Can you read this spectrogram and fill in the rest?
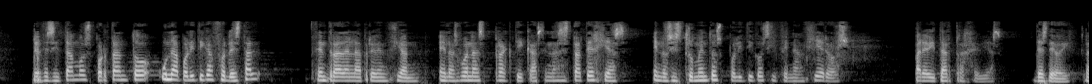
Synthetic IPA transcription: ne̞θe̞s̬it̪amo̞spo̞ɾt̪ant̪o̞unapo̞lit̪ikafo̞ɾe̞st̪al | θe̞nt̪ɾaðae̞nlapɾe̞β̞e̞n̟θjo̞ne̞nlazβwe̞naspɾakt̪ikase̞nlase̞st̪ɾat̪e̞xjas | e̞nlo̞sinst̪ɾument̪o̞spolit̪iko̞sifinãn̟θje̞ɾo̞s | paɾae̞βit̪aɾt̪ɾaxe̞ðjas | ðe̞zðe̞o̞jɣɾa

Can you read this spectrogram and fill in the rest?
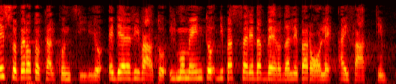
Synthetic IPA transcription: ɛsːopeɾɔt̪ːokːaːlkonsiʎːoʔed̪ɛarːivaːt̪oʔilmoment̪od̪ipasːaːɾed̪avːɛːɾod̪alːepaɾɔːleʔajfat̪ːi

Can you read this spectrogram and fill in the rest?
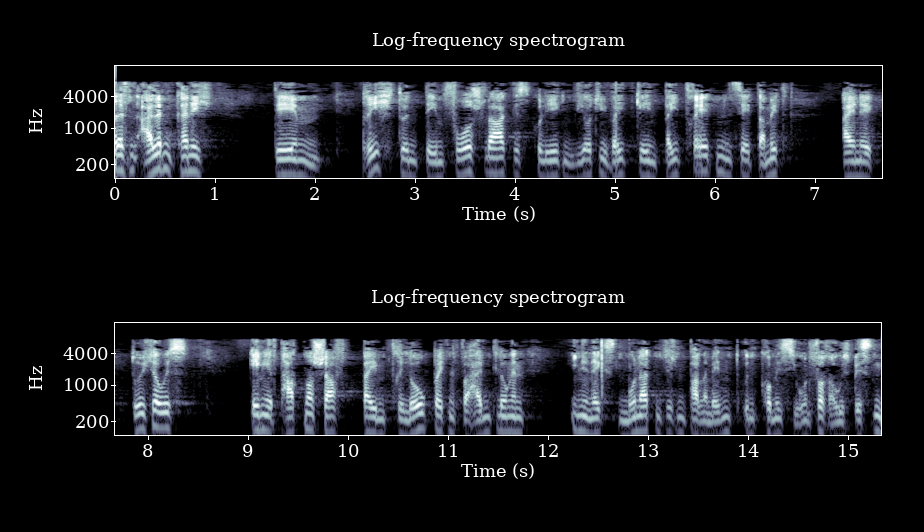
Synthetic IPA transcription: ʔaləsɪnʔa̰ləmkʰanɪç | d̥eːm | ʁɪçtʊnt̚d̥eːmfoːɐʃlaːɡ̚d̥ɛskʰoleːɡŋ̩viotʰivaɪt̚ɡ̥eːənt̚b̥aɪtʁ̥ɛːtn̩ʊntz̥eːəd̥amɪt | ʔaɪnə | d̥ʊɐçaʊs | ʔɛŋəpʰaɐtnɐʃaft̚b̥aɪmtʁ̥iloːk̚b̥aɪdeːnfɛɐhandlʊŋən | ʔɪndeːnːɛçstn̩moːnatn̩t͡sv̥ɪʃn̩pʰaɐlamɛntʰʊntkʰɔmɪsjoːnfoːʁa̰ʊsb̥ɪsn̩

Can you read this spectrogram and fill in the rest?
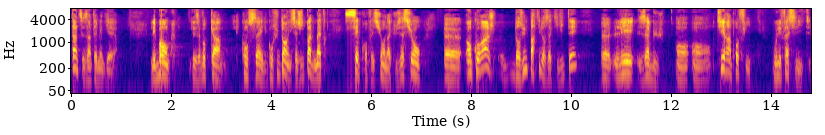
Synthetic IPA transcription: t̪ɛ̃t̪sezɛ̃t̪ɛʁmed̪jɛːʁ | lebɑ̃k | lezavɔkalekɔ̃sɛjlekɔ̃sylt̪ɑ̃ilsaʒipad̪əmɛt̪χ | sepχɔfɛsjɔ̃ɑ̃nakʲyzasjɔ̃ | øɑ̃kuʁaʒd̪ɑ̃zynpaʁt̪id̪lœʁzak̚t̪ivit̪e | ølezabyɑ̃t̪ʰiʁɛ̃pχɔfi | ulefasilit̪

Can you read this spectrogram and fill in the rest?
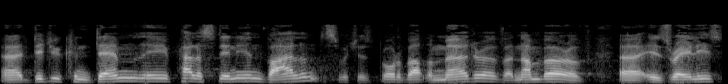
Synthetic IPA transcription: ʔdɨd͡ʒɨkʰɨ̃ndɛ̃mðɨpʰæləstɪ̃niɨ̃nvaɪəlˠə̃nswɨt͡ʃɨzbɹɔɾəbaʊt̪̚ðəmɜ˞ɾə˞ʌvənʌ̃mbə˞ʌvɪzɹeɪlˠiz̥

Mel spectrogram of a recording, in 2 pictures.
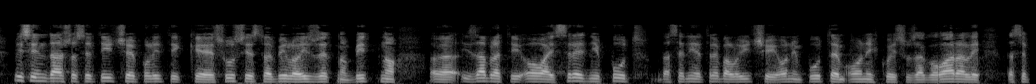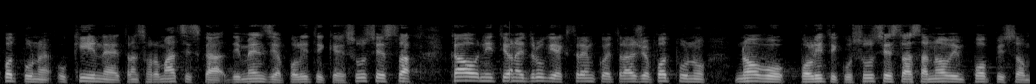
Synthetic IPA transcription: mislimd̪aʃt̪o̞se̞t̪iːt͡ʃe̞po̞lit̪ike̞suːsjd̪st̪ʋaebiːloizuze̞t̪no̞bit̪no̞izabɾat̪io̞ʋajsɾeːd̪ɲipuːt̪d̪ase̞niːje̞t̪ɾe̞balo̞it͡ʃio̞nimpuːt̪e̞mʔo̞nixko̞jisuzaɡo̞ʋaːɾalid̪̥ase̞po̞t̪̚punoʔukine̞t̪ɾansfo̞ɾmaːt̪sijskad̪ime̞nzijapo̞lit̪ike̞suːsjed̪st̪ʋakao̞nit̪io̞najd̪ɾuɡie̞kst̪ɾeːmko̞jet̪ɾaːʒio̞po̞t̪̚punu | no̞ʋupo̞lit̪ikusuːsjest̪ʋasano̞ʋimpo̞piso̞m

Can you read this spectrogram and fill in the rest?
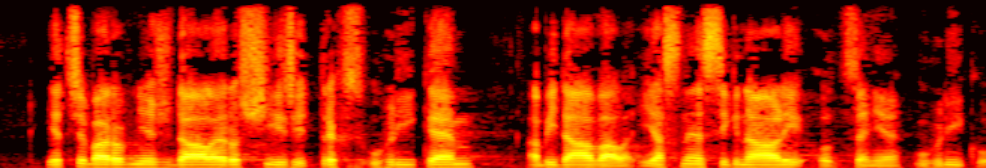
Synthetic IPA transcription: jɛt̪r̝̥ɛbaɾo̞vɲɛʒdaːlɛɾo̞sʃiːr̝ɪt̪̚t̪ːr̩xsʔuɦliːkɛm | ʔabɪdaːvaljasnɛːsɪɡnaːlɪʔo̞t͡sɛɲɛʔuɦliːku

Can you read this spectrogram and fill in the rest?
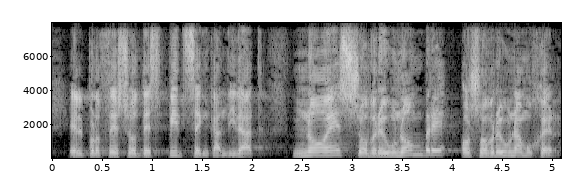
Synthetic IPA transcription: elpɾoθe̞sod̪espit̪se̞ŋkand̪iðat̪ | no̞esːo̞βɾe̞unõ̞mbɾeoso̞β̞ɾe̞unamuxḛɾ

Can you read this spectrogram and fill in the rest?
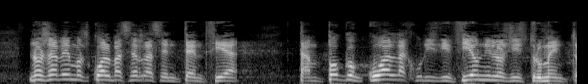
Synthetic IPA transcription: no̞s̬aβ̞e̞mo̞skwalβase̞ɾlase̞nt̪ẽ̞n̟θja | t̪ampo̞ko̞kwalːaxuɾizðikθjo̞nilo̞s̬inst̪ɾumẽ̞nt̪o

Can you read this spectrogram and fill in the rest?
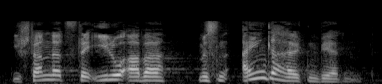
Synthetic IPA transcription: d̥iːʃtandaɐsd̥eːɐʔiːloʔaːbɐ | mʏsn̩ʔaɪnɡəɦhaltn̩veːɐdn̩

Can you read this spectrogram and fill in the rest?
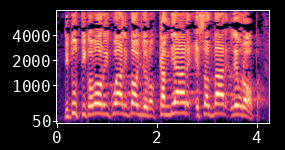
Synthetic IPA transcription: d̪it̪ut̪ːikolɔːɾoikwaːlivɔʎːonʊkambjaːɾɪʔɛsːalvaːɾɪlewɾɔːpa

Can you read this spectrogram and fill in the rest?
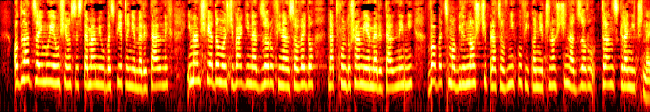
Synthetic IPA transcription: ɔd̪lad̪zajmujɛɕɛsɘst̪ɛmamʲiubɛspʲjɛt͡ʂɛɲɛmɛɾɘt̪alnɘximamɕfʲjad̪ɔmɔʑd͡ʑvaɡʲinad̪zɔɾufʲinansɔvɛɡɔnat̪fund̪uʂamʲiɛmɛɾɘt̪alnɘmʲivɔbɛt̪smɔbʲilnɔɕt͡ɕipɾat̪sɔvɲikufikɔɲɛt͡ʂnɔɕt͡ɕinad̪zɔɾut̪ɾanzɡɾaɲit͡ʂnɛ

